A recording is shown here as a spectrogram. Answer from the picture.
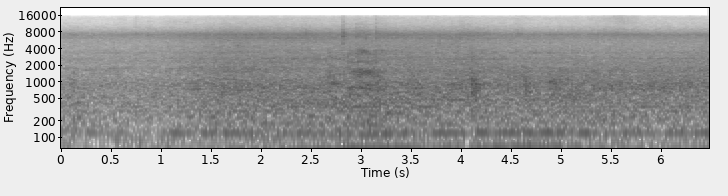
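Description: Steady background hiss of ambient noise with a faint low hum, and a few faint, brief distant sounds around the middle.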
